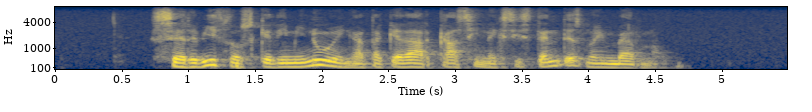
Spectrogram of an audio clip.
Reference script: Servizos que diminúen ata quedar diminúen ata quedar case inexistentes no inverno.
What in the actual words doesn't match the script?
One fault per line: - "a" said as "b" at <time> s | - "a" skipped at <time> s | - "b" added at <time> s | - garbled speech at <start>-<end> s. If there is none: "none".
- "diminúen ata quedar" skipped at 2.8 s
